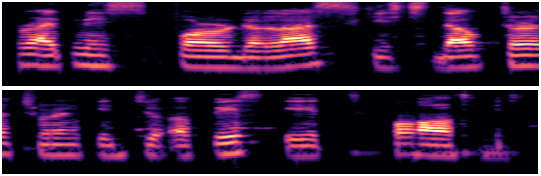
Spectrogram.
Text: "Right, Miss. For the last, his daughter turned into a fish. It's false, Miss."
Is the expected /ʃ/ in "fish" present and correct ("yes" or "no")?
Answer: no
